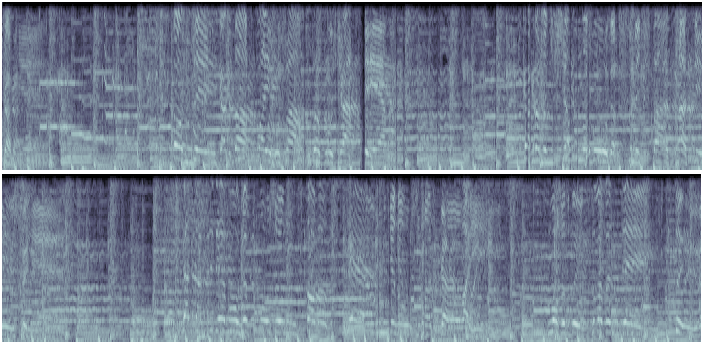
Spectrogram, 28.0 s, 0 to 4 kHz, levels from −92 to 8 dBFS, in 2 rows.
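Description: From 5.88 to 7.26 s, repeated packet loss (robotic sound) chops the audio: seven gaps, the longest 91 ms, are each patched by extending the preceding sound, so about a fifth of the stretch is synthetic and comes out choppy.

Short concealed packet loss then appears as isolated holes at 7.86 s, from 8.00 to 8.13 s, and from 8.69 to 8.72 s. Each stands alone, only 20 to 40 ms of missing audio, filled briefly and blended back, so it registers as a single smear or wobble. The 8.00 s fill also stretches timing by roughly 15 ms.

The robotic pattern returns from 9.84 to 11.74 s (eight gaps, longest 42 ms) and from 21.50 to 22.53 s (five gaps, longest 29 ms). About a tenth of each span is concealed. Throughout, the call path carries nothing above 4 kHz, which fits a narrowband telephone codec.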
